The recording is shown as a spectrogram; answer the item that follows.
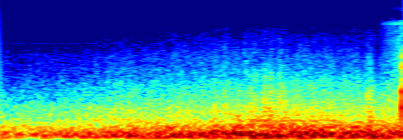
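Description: Low, pitchless rumble of wind buffeting a microphone, growing steadily louder.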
